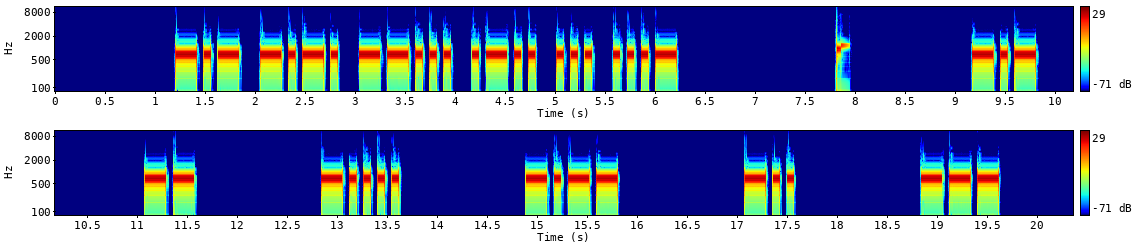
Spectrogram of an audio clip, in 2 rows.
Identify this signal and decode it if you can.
Morse code, heard as a keyed tone, about 17 wpm, spaced as for 9 wpm, 700 Hz. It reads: KC7LSV KM6YDO
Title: USA Call Signs - 6 Characters - 6x Character Spacing - 17wpm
